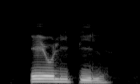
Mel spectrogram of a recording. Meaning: aeolipile
- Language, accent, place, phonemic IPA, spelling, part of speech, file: French, France, Lyon, /e.ɔ.li.pil/, éolipyle, noun, LL-Q150 (fra)-éolipyle.wav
